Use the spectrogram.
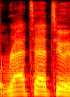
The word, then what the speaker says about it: Ratatouille: Was that Rat-tat-tooey? Ratatouille, that's how it's pronounced.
